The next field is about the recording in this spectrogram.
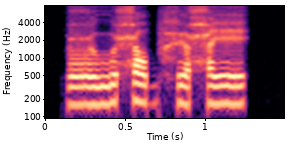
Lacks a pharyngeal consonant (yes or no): no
